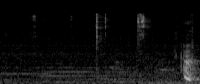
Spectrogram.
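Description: A few light, sharp clicks, two close together about a second in and another shortly after, from small clips being picked up and handled over quiet room tone.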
